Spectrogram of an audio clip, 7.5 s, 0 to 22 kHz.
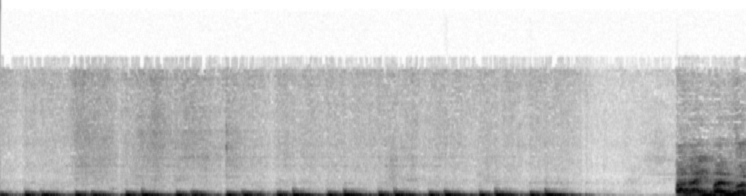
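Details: Teaching recording at the mitral valve area at 120 beats per minute: fast, regular heartbeat with an extra click in mid-systole, a mid-systolic click.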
